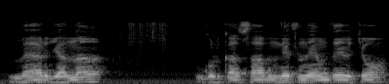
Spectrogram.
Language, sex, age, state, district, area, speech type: Punjabi, male, 60+, Punjab, Amritsar, urban, spontaneous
